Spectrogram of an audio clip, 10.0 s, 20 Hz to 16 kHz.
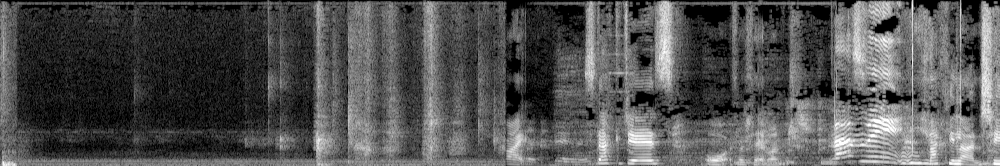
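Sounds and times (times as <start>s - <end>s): steady low hum: 0.0s - 7.5s.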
